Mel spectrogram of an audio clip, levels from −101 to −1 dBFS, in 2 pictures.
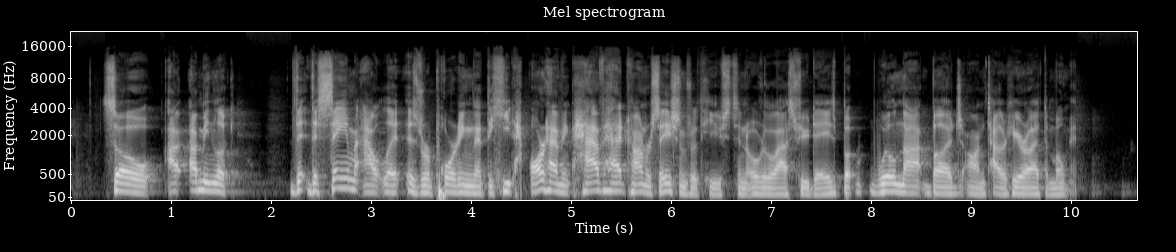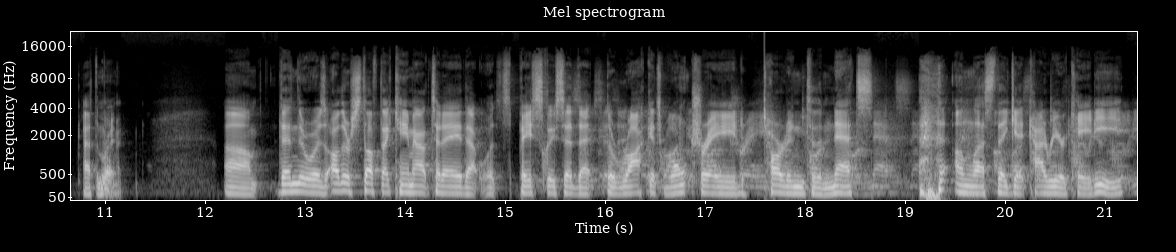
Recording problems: echo of what is said; noticeable; from 16 s on; 380 ms later, 15 dB below the speech
uneven, jittery; strongly; from 1 to 21 s

